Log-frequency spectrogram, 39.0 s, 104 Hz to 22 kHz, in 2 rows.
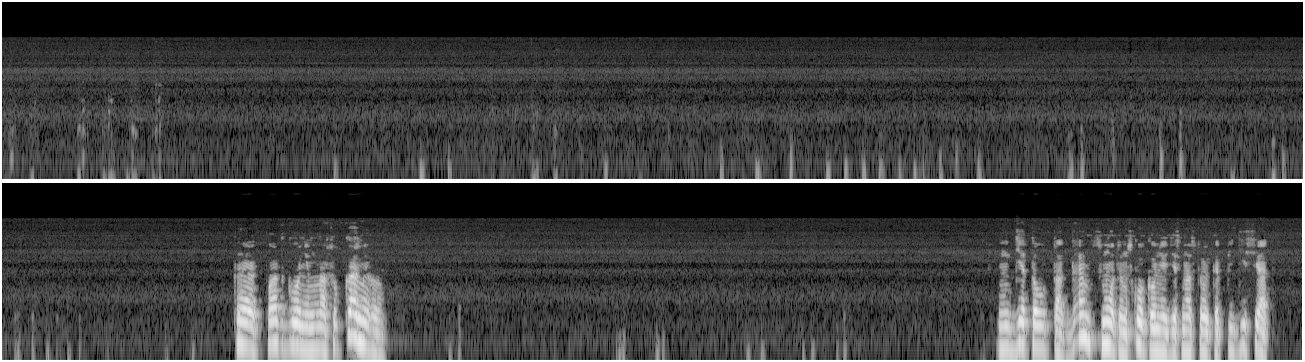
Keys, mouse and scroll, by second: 36.2 click, 37.7-39.0 drag.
